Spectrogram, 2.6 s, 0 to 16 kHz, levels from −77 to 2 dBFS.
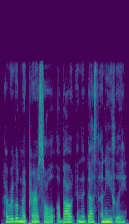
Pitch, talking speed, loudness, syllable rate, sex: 195 Hz, 210 wpm, -18 LUFS, 6.9 syllables/s, female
